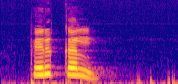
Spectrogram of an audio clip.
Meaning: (noun) 1. multiplication 2. sweeping 3. improving, making prosperous; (verb) A gerund of பெருக்கு (perukku)
- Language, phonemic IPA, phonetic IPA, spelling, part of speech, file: Tamil, /pɛɾʊkːɐl/, [pe̞ɾʊkːɐl], பெருக்கல், noun / verb, Ta-பெருக்கல்.ogg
